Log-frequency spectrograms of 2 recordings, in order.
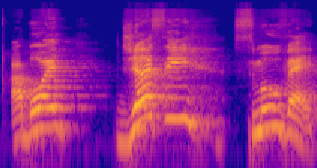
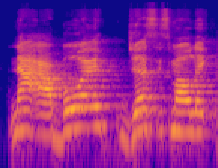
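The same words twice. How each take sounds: First: "Jussie Smoove" stretched very slow; mocking nickname. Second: Said in the usual way. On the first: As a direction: savour "Smoove" like a smooth nickname. Mock nickname, drawn out.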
